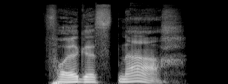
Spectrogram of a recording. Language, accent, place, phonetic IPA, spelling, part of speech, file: German, Germany, Berlin, [ˌfɔlɡəst ˈnaːx], folgest nach, verb, De-folgest nach.ogg
- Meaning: second-person singular subjunctive I of nachfolgen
